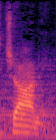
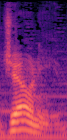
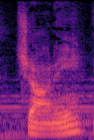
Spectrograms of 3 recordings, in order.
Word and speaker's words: Jony: For example, my name is Johnny, spelled J-O-N-Y. And it's normal for someone to pronounce my name like Joni.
